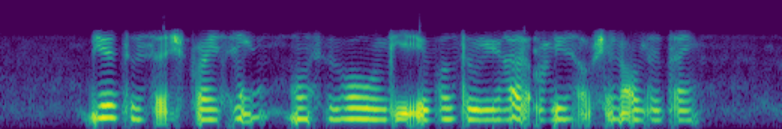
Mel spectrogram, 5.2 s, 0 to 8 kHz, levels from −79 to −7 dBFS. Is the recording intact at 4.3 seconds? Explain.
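No, 4.3 seconds is inside the Codec 2 vocoder damage that runs through the whole speech clip. This codec doesn't keep the waveform. It sends pitch, voicing, energy and a rough spectral envelope, and the decoder rebuilds the voice from sine waves. Here it sounds heavily robotic and buzzy, squeezed into a narrow band from about 250 Hz to 3.5 kHz, at a very low rate around 1.6 kbit/s.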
